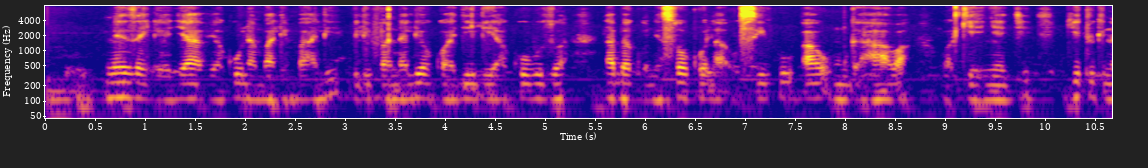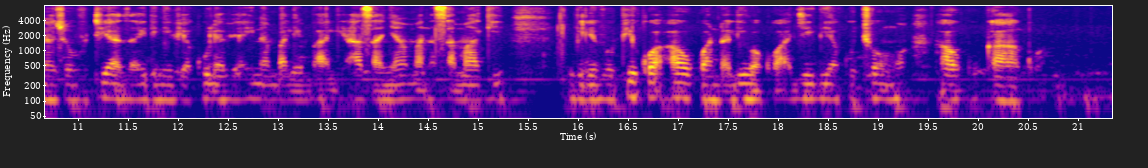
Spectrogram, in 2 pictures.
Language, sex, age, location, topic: Swahili, male, 18-24, Mombasa, agriculture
